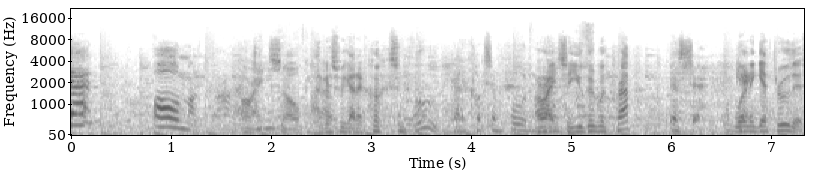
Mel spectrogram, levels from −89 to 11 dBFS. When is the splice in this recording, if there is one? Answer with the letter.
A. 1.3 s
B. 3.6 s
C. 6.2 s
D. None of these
D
